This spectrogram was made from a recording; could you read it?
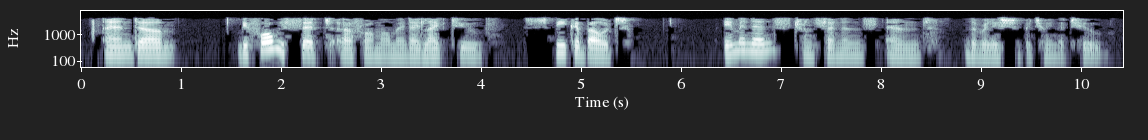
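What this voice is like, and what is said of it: Congested voice from a cold. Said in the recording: “please excuse my funny voice a little bit. I had a cold or something like that. ... So you might hear me clearing my throat.”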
